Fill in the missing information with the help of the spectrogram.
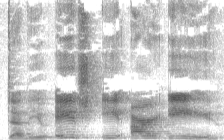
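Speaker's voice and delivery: slow, letter by letter; spelling out. Shown as a demonstration. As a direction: spell each letter clearly for kids. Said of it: "Say it with me".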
